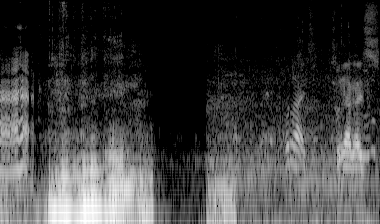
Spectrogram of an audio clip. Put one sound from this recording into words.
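A car engine revs loudly nearby.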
